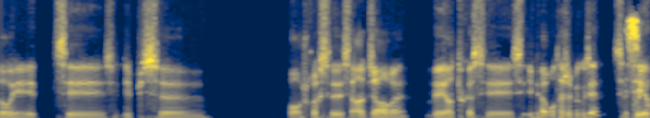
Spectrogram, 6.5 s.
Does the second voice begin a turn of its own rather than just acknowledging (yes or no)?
yes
